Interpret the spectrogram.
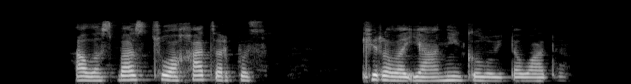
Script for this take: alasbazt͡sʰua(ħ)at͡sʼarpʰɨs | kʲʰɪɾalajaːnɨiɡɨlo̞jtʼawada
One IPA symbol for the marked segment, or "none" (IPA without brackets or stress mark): χ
